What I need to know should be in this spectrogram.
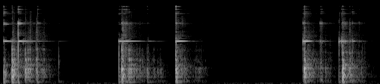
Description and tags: Ice cubes being dropped into a glass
